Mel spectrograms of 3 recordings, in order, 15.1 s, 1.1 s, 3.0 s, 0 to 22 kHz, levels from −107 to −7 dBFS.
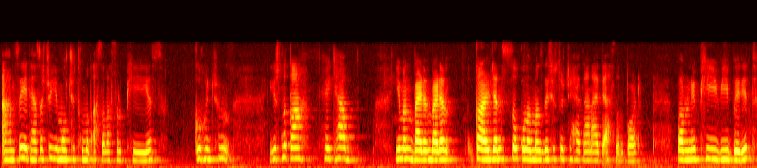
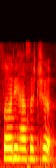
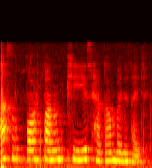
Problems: background conversations at intervals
